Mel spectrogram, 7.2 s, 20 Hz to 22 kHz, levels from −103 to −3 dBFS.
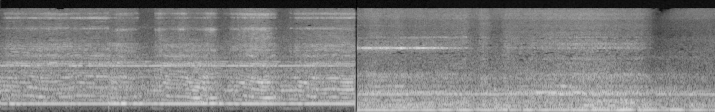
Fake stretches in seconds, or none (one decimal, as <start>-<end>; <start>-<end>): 4.3-7.2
